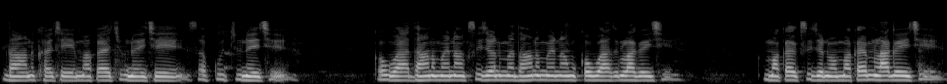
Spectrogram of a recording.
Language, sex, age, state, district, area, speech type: Maithili, female, 45-60, Bihar, Araria, rural, spontaneous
